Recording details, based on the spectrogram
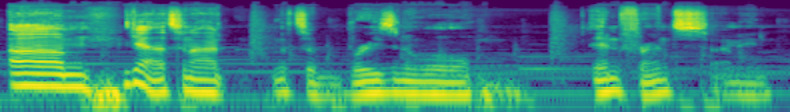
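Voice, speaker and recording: A man's voice: fairly low pitch, lively intonation, moderate pace, darkish tone, soft background music, natural voice. A man playing an inquisitive, informal behavior consultant in an improvised role-play, asking colloquial questions and repeating himself. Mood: probing.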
